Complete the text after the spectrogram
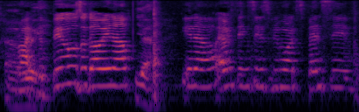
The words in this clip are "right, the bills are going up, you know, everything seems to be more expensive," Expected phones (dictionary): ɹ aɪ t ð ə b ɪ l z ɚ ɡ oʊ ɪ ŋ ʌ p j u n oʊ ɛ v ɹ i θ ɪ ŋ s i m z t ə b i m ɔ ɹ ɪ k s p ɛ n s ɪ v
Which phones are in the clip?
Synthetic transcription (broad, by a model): ɹ aɪ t ð ə b ɪ l z ɚ ɡ oʊ ɪ ŋ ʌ p j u n oʊ ɛ v ɹ i θ ɪ ŋ s i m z t ə b i m ɔ ɹ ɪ k s p ɛ n s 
